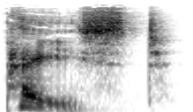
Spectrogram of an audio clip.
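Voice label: "paste", British English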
